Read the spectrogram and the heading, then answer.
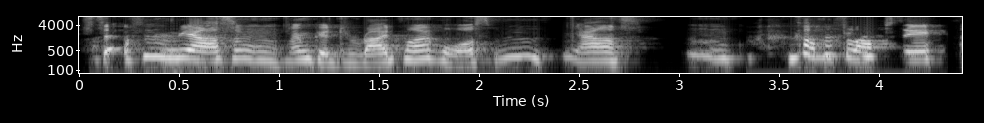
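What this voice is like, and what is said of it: Exaggerated posh British accent. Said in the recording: “that is the voice that people put on when they think they're doing a British accent”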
